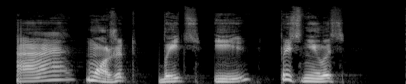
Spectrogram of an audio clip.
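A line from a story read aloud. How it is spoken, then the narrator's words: Snide. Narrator (Russian): ехидно заметил доктор Рабиль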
